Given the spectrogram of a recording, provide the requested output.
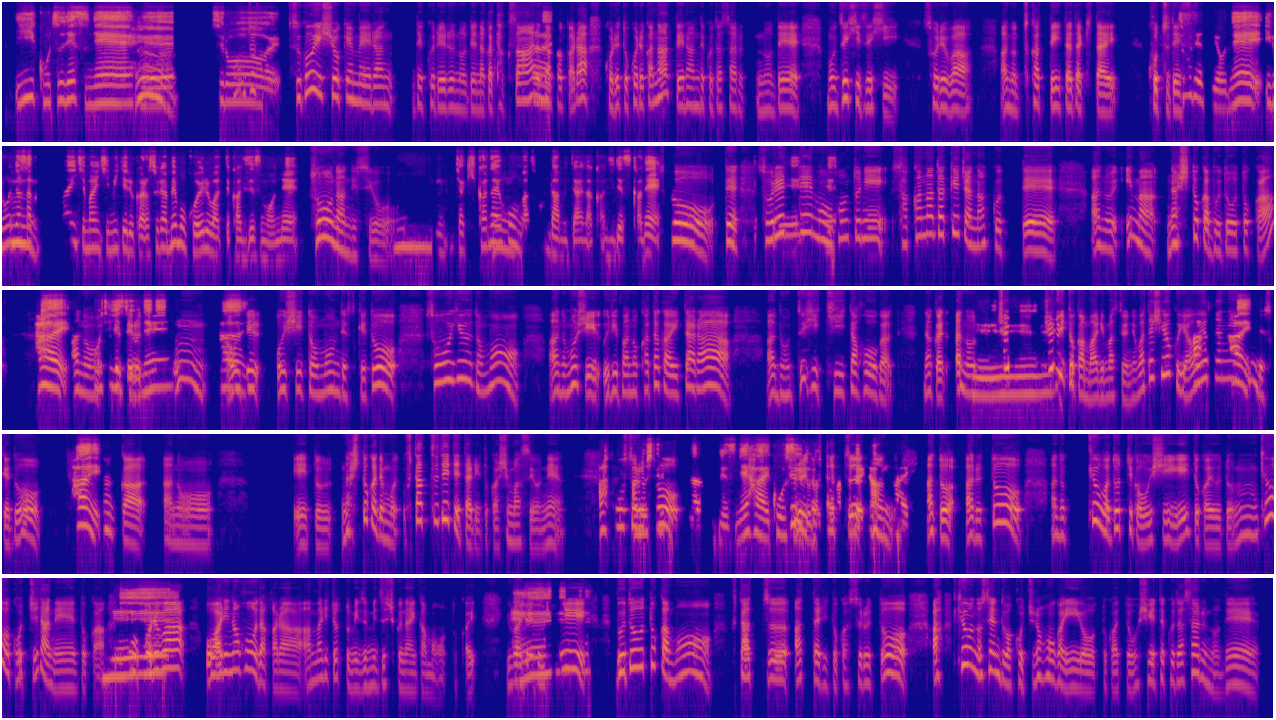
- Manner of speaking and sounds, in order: unintelligible speech
- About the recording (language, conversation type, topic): Japanese, podcast, 旬の食材をどのように楽しんでいますか？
